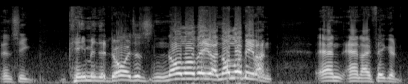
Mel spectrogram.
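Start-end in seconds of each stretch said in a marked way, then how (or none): 1.5-2.7 high, loud call of warning in Spanish; retold yell. Hostess shouts from the door to stop the guests, loud. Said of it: "yelled out".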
